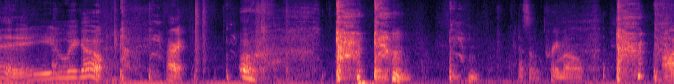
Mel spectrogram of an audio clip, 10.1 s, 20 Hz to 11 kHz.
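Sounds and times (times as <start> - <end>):
speech: 0.0 - 2.8, 3.6 - 4.1, 5.9 - 6.2, 7.8 - 10.0
person coughing in a ragged fit: 1.8 - 2.6, 3.4 - 4.1, 5.0 - 7.2, 9.2 - 10.0.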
